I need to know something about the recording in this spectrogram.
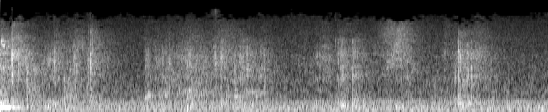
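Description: Faint, irregular clicks and crunches of a crunchy almond-and-caramel snack bar being bitten and chewed, over a low steady hum.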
